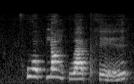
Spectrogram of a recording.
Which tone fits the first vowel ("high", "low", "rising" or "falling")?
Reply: falling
